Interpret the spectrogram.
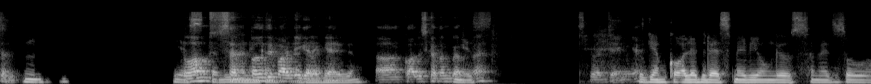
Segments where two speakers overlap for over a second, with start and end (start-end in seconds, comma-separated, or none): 1.8-3.4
